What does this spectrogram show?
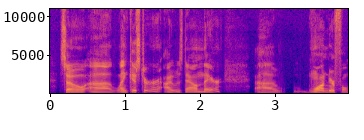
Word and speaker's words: Lancaster: The first one was down in Lancaster, Ohio, and that is the right way to say that city's name. If you say Lancaster, you're not from here. So Lancaster, I was down there.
